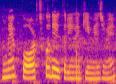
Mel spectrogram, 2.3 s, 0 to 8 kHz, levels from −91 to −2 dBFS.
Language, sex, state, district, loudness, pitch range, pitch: Hindi, female, Chhattisgarh, Raipur, -15 LUFS, 215-275 Hz, 240 Hz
